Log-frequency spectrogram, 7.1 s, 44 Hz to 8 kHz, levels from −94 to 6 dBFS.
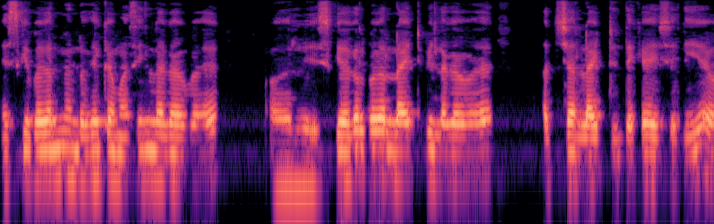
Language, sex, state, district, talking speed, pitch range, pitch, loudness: Hindi, male, Bihar, Jahanabad, 185 wpm, 115-125 Hz, 120 Hz, -17 LUFS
